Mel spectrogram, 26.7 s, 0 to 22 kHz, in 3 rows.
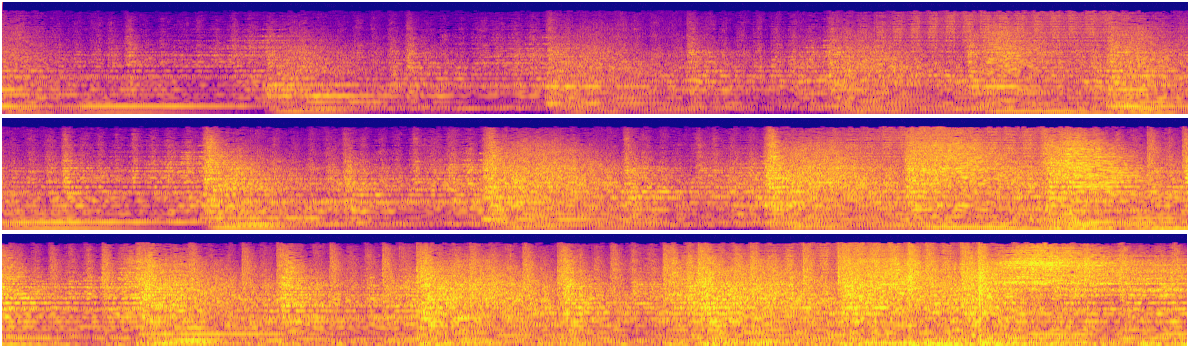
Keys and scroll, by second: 5.6 ctrl+-, 13.1 ctrl+alt+=, 25.2 ctrl+alt+=, 26.2 ctrl+0.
